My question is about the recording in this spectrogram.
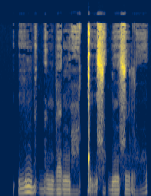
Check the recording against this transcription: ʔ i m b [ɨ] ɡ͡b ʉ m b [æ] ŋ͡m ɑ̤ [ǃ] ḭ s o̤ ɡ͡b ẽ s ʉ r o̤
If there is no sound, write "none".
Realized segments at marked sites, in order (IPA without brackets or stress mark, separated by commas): i, æ, ǃ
